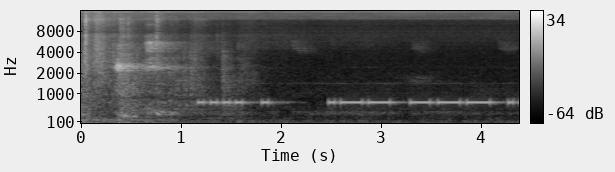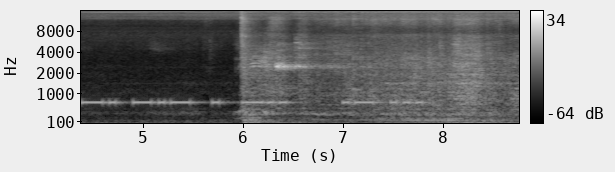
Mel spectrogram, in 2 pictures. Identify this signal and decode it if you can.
Morse code, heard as a keyed tone, hand-sent with a straight key, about 20 wpm, 730 Hz, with room echo and the noise inside a lift. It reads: HE WORKED AS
